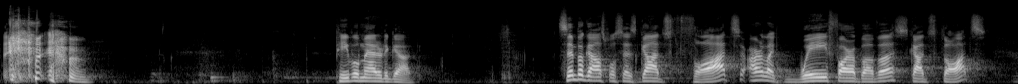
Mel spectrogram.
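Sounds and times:
single loud cough with a rough, voiced edge: 0:00.0 - 0:01.1
speech: 0:00.4 - 0:01.0, 0:03.4 - 0:04.2, 0:05.6 - 0:09.9.

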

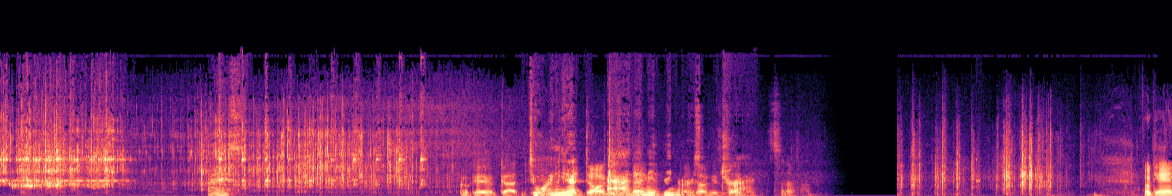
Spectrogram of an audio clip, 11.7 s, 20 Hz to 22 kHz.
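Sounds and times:
tonic water pouring into a glass: 0:00.0 - 0:04.7
speech: 0:02.1 - 0:02.4, 0:04.6 - 0:08.2, 0:11.4 - 0:11.7.

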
